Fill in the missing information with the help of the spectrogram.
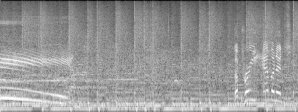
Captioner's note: crowd cheering; rock music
